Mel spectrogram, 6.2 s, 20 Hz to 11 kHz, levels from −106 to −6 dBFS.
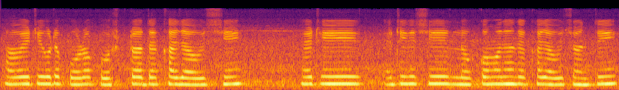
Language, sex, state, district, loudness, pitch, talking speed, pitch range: Odia, female, Odisha, Khordha, -13 LUFS, 255 Hz, 125 wpm, 240-260 Hz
